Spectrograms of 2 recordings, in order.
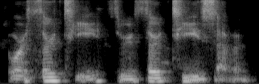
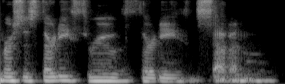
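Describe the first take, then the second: First: The t sounds are crisp, fully released t's. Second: The t sounds are flapped, like soft d's.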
